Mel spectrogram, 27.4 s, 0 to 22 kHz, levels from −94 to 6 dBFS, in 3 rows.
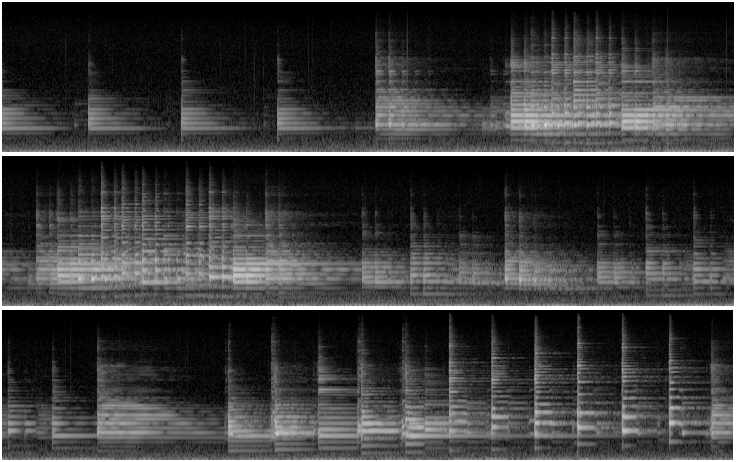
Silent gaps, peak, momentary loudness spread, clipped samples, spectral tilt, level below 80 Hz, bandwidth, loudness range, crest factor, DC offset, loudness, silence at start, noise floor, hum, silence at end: none; -8 dBFS; 21 LU; under 0.1%; -1.5 dB/octave; -54 dBFS; 17.5 kHz; 16 LU; 22 dB; under 0.1%; -27 LUFS; 0 s; -52 dBFS; none; 0 s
